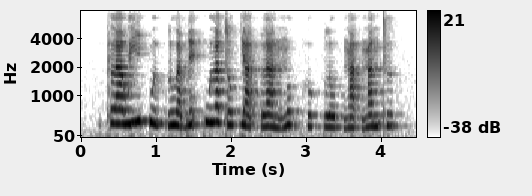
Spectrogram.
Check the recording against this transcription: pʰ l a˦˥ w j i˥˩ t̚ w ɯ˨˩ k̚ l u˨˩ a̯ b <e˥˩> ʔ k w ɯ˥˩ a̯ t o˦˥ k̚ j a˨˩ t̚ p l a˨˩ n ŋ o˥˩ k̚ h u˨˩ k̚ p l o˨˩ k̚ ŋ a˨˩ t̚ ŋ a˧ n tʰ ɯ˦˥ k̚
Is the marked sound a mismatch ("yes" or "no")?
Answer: yes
